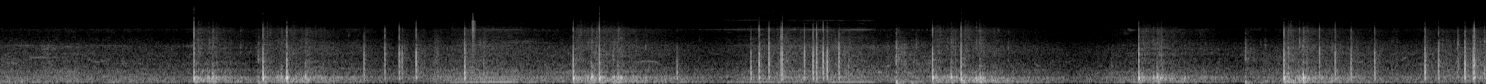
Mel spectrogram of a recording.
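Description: Aerial fireworks shells bursting overhead, with sharp bangs every one to two seconds, some in quick clusters of smaller pops.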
